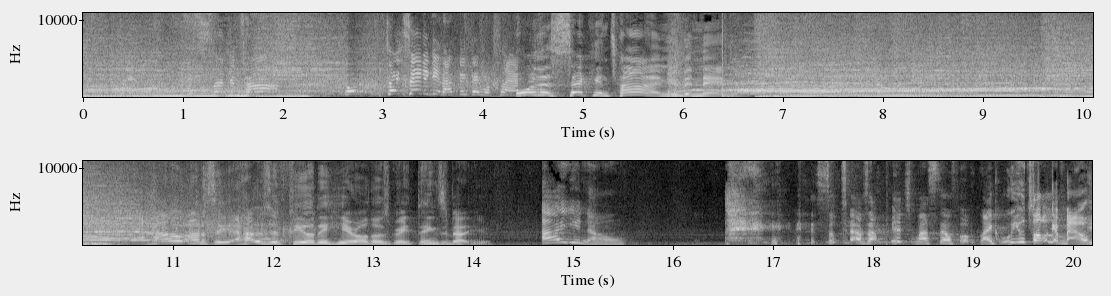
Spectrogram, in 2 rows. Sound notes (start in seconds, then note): 5.8 cheers and applause; 16.0 chuckles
